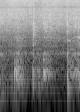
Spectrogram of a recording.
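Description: Spoon stirring tomatoes and spices frying in a pan, a steady loud sizzle with a few scraping strokes at irregular intervals, close up and without voices.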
